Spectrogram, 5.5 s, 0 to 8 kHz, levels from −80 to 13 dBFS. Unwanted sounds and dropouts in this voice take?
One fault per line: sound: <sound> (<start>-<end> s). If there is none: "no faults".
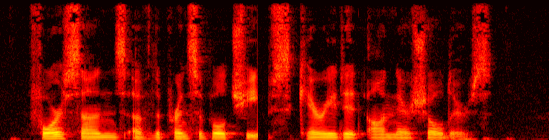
sound: dropout (2.6-2.7 s)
